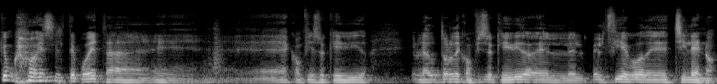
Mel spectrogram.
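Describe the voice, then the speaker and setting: Speaking at a moderate pace, a man has a fairly low pitch and a plain, everyday voice. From Spain, rural inland Galicia. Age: 50s. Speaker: judge. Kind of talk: interview. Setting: radio studio, live broadcast.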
